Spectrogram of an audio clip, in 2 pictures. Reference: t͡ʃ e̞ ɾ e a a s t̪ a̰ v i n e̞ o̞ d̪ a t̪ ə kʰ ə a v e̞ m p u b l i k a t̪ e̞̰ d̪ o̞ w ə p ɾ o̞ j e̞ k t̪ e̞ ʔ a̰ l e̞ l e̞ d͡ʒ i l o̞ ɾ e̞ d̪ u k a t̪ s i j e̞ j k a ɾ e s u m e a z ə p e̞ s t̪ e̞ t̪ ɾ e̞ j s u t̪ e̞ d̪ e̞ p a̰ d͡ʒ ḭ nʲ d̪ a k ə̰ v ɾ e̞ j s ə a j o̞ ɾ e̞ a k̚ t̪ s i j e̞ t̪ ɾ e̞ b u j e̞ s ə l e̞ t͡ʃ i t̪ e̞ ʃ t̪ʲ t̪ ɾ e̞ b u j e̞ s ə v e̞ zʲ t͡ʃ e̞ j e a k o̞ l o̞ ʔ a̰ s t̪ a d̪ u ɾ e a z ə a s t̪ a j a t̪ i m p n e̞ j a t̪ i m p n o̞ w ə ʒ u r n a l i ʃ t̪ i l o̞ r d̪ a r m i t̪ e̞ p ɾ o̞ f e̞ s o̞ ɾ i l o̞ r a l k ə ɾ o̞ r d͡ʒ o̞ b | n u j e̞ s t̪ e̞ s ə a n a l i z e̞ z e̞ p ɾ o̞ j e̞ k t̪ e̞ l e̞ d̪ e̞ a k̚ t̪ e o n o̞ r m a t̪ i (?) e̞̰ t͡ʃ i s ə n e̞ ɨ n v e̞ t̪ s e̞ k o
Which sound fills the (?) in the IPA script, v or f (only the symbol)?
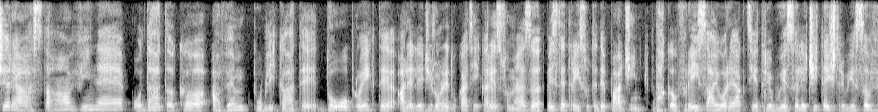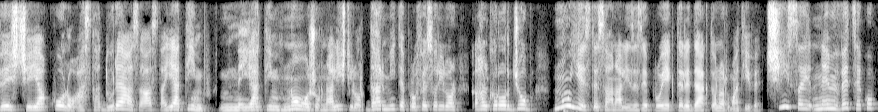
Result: v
